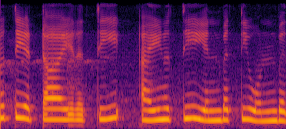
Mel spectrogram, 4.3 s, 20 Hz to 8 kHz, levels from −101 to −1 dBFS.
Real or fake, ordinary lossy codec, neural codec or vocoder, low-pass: real; none; none; 7.2 kHz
